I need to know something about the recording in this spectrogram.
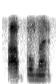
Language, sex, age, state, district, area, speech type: Urdu, male, 30-45, Bihar, East Champaran, urban, conversation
